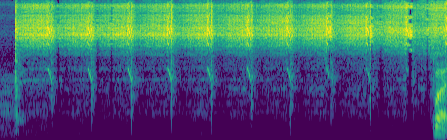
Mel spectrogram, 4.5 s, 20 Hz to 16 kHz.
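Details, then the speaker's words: Drive motor in an ICT 6 series bill acceptor with a smashed gear tooth. A high whine broken by a sharp pop about every 0.4 s as the gear skips the tooth; it still works but can cause bill rejections, and the fix is a new motor. "as you can hear with that popping type noise, it's basically skipping the tooth."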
